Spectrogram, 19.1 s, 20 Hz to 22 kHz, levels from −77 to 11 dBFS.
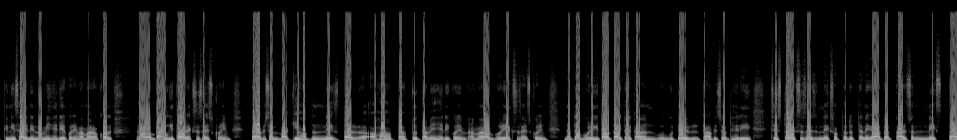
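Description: It's a speech recording with integer overflow running all the way through. The signal was pushed about 6 dB past full scale, and instead of being limited the loudest peaks wrap around to the opposite sign. Only a small fraction of samples, something like half a percent, go over, but each one swings across the whole range. So the louder moments snap with harsh cracks, far nastier than ordinary clipping.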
